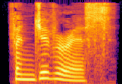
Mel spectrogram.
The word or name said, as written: fungivorous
